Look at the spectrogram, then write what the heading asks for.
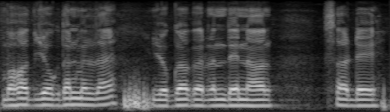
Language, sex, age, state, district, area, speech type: Punjabi, male, 18-30, Punjab, Hoshiarpur, rural, spontaneous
